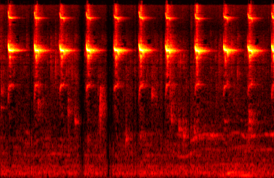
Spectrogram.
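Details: Cungkok used as master song for training songbirds, repeating one sharp, very high, quickly falling whistled note about every half second, very regular, eleven times against a silent background.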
